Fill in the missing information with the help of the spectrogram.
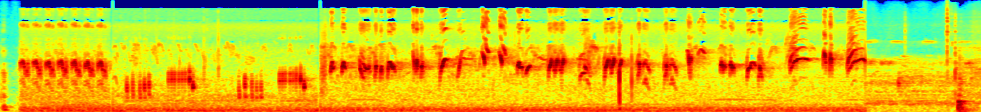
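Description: Backyard bird song from the Naturescapes Backyard Birds recording: several birds chirp, trill and squawk in quick, overlapping bursts over a low steady background hum, continuous for the whole stretch, with no voices.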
